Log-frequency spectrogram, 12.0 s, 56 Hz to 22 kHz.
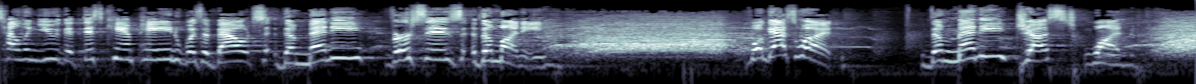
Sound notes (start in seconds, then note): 5.5 cheering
